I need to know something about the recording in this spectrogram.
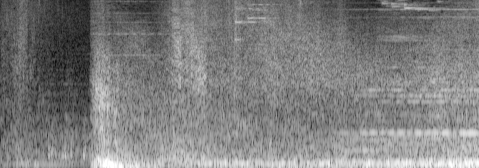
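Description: A shimmering chime rings out as a beam of light rises.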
